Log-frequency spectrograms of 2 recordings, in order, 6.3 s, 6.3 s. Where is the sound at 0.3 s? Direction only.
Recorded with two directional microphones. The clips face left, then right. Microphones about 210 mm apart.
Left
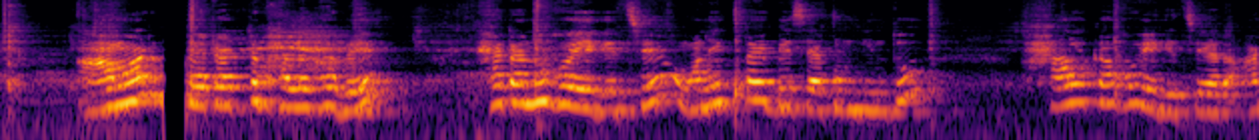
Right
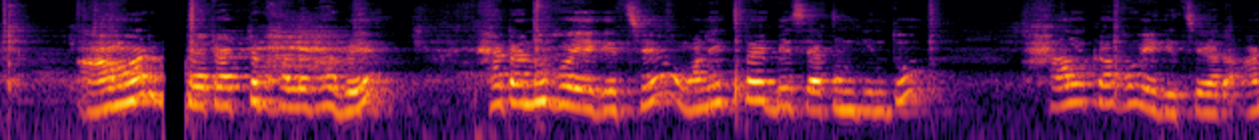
40° right (ahead or behind).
